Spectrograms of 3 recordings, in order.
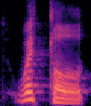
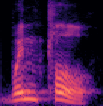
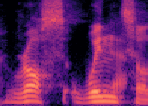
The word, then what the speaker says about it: Wintle: No, oh my goodness, I've Wintle. I've forgotten how to pronounce his surname. Hold on, let me just kind of find it quickly. Oh dear, Ross Wintle. Yeah, It's got an N.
